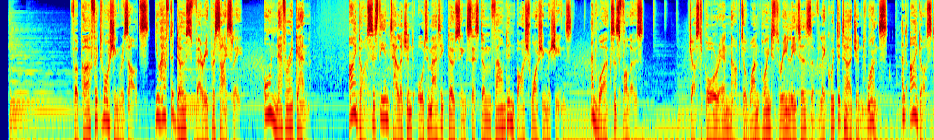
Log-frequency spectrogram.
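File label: British English, Neutral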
